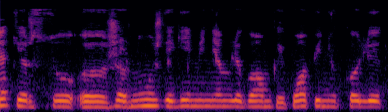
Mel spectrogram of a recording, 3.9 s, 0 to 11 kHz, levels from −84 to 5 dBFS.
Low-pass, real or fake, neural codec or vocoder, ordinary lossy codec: 9.9 kHz; fake; vocoder, 44.1 kHz, 128 mel bands every 256 samples, BigVGAN v2; MP3, 32 kbps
